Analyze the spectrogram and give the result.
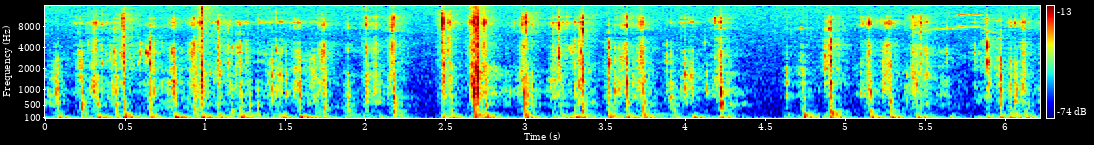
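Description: Steady typing on an Epomaker NiZ Plum Atom 68, a compact plastic mechanical keyboard with white and purple PBT keycaps, as fingertips press the keys. Each keystroke gives a short, muted clack with a deep low thump and little brightness, and there are brief pauses between bursts of typing.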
